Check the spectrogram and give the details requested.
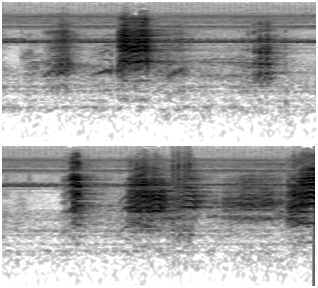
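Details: Macaws at the Chuncho clay lick on the Tambopata River in the Tambopata National Reserve, Peru, where blue-and-yellow, red-and-green and scarlet macaws gather; harsh, broad squawks burst out every second or so, several overlapping over a steady hiss.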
